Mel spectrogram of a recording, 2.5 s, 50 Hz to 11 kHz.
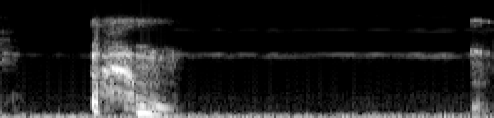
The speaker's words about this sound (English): You've had that cough for like, it feels like 2 months. Yeah. It's getting better though. It was a lot worse last week.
